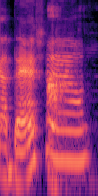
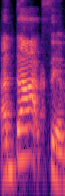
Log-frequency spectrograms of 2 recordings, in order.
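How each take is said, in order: First: The word ends with a 'hound' sound. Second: The word ends with a 'hund' sound. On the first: The speaker calls it wrong. "I said when I say a dash hound" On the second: The speaker calls it right. "That's how you say it"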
